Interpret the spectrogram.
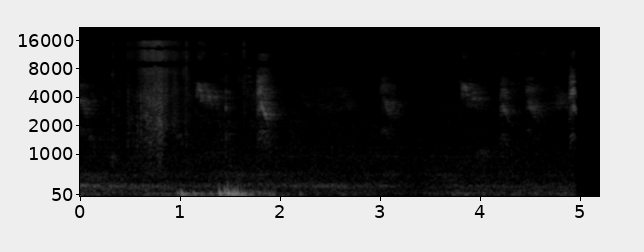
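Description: Small birds chirping on and off in a garden, with a brief low rumble about a second in.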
